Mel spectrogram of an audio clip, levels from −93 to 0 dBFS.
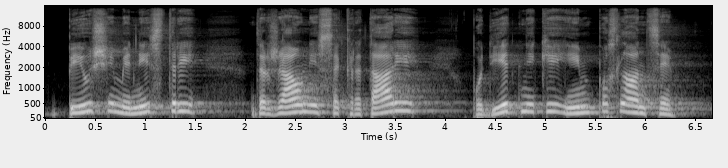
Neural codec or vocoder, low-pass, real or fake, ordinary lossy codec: none; 14.4 kHz; real; none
